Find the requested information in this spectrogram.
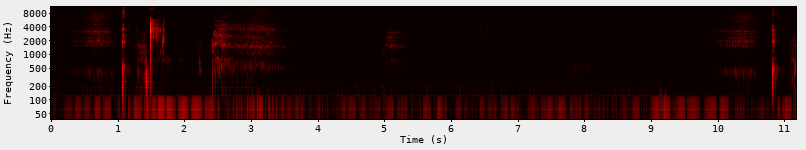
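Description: A run of muffled, held-back sneezes with breathy catches and sniffs in between; a stifled sneezing fit.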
